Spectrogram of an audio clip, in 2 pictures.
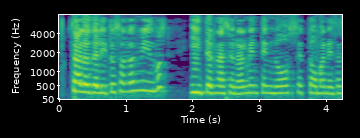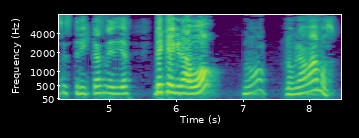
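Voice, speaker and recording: A Colombian woman lecturing a class on arbitration, lively and acting out quoted exchanges and anecdotes. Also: high voice, measured pace, slight background noise.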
